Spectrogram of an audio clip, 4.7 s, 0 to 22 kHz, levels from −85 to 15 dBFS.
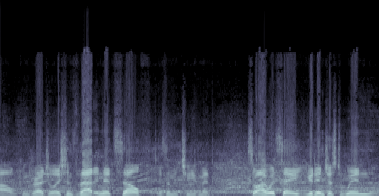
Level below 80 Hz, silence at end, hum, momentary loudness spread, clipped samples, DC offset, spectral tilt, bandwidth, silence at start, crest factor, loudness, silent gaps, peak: -50 dBFS; 0 s; none; 12 LU; under 0.1%; under 0.1%; -4.5 dB/octave; 17 kHz; 0 s; 12 dB; -12 LUFS; none; 0 dBFS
